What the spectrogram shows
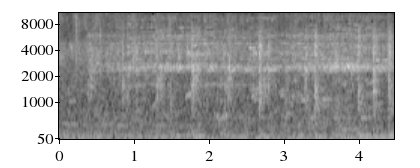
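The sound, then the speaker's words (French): Hooves clip-clop in a loose, uneven rhythm on a busy street, while a horse whinnies amid a dense, steady rumble of traffic and crowd noise. “Du coup, si on regarde comme ça, on a l'impression que les chevaux sont fatigués, les voitures sont fatiguées, les hommes sont fatigués, les femmes sont fatiguées, toute la ville est fatiguée.”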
